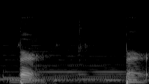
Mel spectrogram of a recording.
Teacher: The syllable stress, rising your tone in the toe part. And then we drop it flat on the ending with a B E R. A B followed by a schwa R.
